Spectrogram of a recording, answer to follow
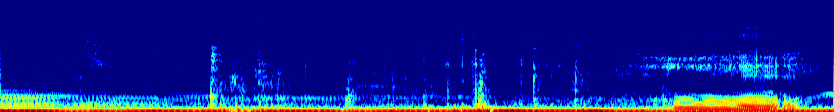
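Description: Background music: held notes over a steady low bass, with a falling slide in pitch near the end.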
